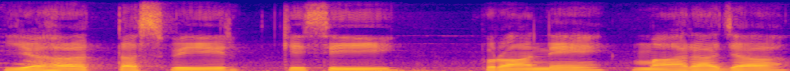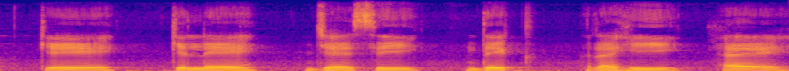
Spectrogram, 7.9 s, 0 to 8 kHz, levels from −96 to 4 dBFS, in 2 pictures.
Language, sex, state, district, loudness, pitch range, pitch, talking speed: Hindi, female, Madhya Pradesh, Dhar, -15 LUFS, 120-135 Hz, 130 Hz, 85 wpm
